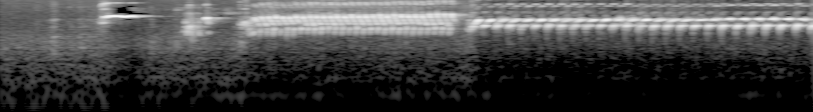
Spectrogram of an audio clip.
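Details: Male canary opening with a few sharp high notes, then holding a dense buzzing trill that drops into a lower, rapidly pulsing rolled trill.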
